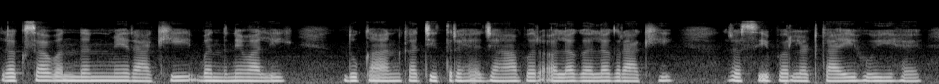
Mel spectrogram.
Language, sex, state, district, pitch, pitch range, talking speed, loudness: Hindi, female, Gujarat, Valsad, 170 Hz, 165-175 Hz, 120 wpm, -16 LUFS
